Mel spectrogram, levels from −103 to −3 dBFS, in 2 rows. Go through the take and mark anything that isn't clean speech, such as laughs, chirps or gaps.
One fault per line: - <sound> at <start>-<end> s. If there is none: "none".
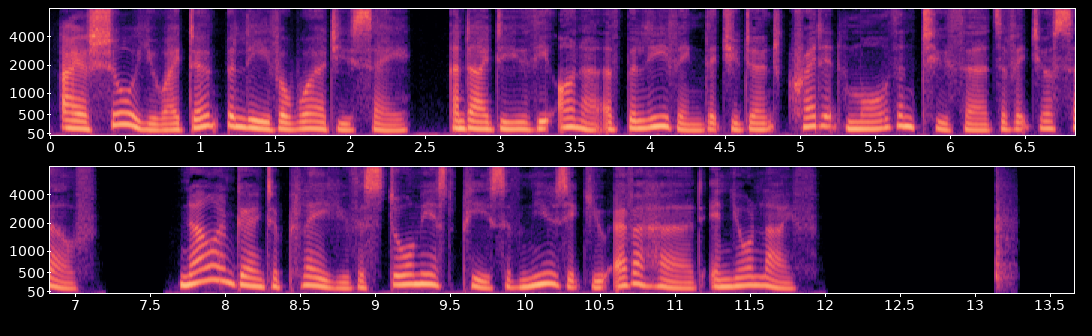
- tap at 13.1-13.3 s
